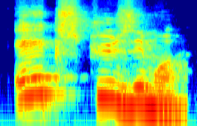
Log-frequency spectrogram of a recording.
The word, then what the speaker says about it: excusez-moi: Ex, ex, tem son de x, x, x. Excusez-moi. Au U, et c'est U en française. c'est pronuncia U. U. Fais a boca do O et fala I. U. U. Excusez-moi. Excusez-moi. E Z, tem o som do E. Aberto. E. Excusez-moi. Outra frase essencial de sobrevivência.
